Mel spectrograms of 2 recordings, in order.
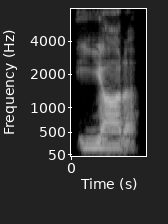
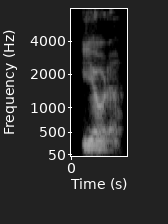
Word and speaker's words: Yotta: name of your company is it Yoda or is it yada and the answer is yada not Yoda just love this slide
